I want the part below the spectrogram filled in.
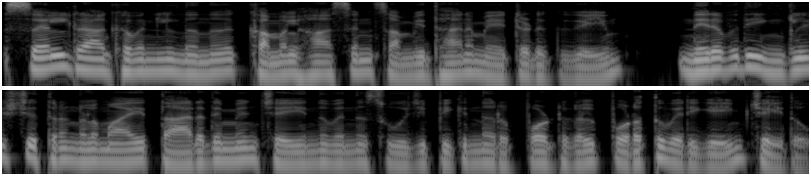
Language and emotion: Malayalam, neutral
